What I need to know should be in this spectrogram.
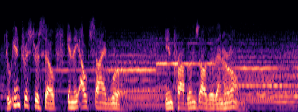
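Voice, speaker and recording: A man hosting and narrating a radio drama in a measured, scripted storyteller delivery. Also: mid-range voice. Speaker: host and narrator. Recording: dull old radio broadcast recording.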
